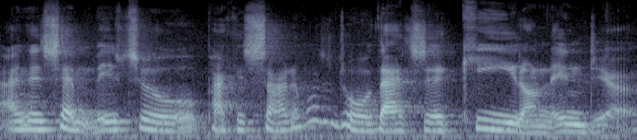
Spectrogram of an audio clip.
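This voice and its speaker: With noticeable background noise, a woman speaks fairly slowly in a fairly low pitch and lively intonation. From England. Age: 80s+. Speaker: nun. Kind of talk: interview answer.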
